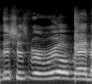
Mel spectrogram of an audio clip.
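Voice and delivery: high, loud, half-laughing alarm; panicked disbelief. Retold or imitated. Tased man realising it is real, panicked disbelief. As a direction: blurt it out in reenacted panic.

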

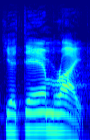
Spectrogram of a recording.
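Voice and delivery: ordinary delivery

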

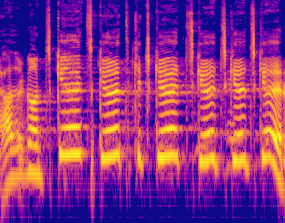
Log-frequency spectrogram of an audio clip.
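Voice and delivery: very high chirpy small-talk voice; fake cheery greeting. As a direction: squeak it out as mindless, repeated pleasantry. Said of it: "we walk up like".

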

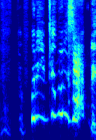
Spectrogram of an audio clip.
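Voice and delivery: very high, incredulous mock squeal; mock bafflement. Host reacting to coach's fake accent, mock bafflement. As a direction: shoot the pitch way up in disbelief.

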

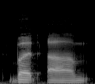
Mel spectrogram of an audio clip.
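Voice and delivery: ordinary delivery

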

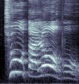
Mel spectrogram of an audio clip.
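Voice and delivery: loud, high-pitched Guayaquil exclamation; Guayaquil accent. Retold or imitated. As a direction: imitate a guayaca, shouted high. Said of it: "es la que tiene más acento".

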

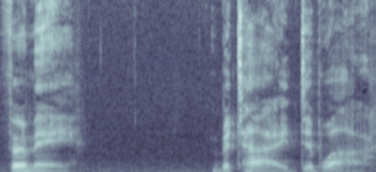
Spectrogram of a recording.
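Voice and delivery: slow, careful try at a French accent; French accent attempt. Shown as a demonstration. Sponsor asked for their name in French, slow careful French accent. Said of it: "they wanted me to say their name in French".

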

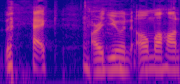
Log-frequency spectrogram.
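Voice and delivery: normal talking voice

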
